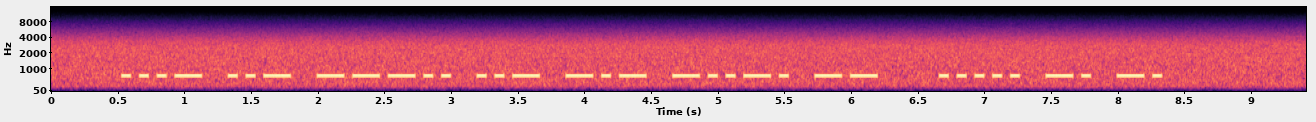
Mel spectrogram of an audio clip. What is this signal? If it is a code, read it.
Morse code, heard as a keyed tone, machine-sent, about 18 wpm, 690 Hz, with radio static. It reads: VU8UK/M 5NN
